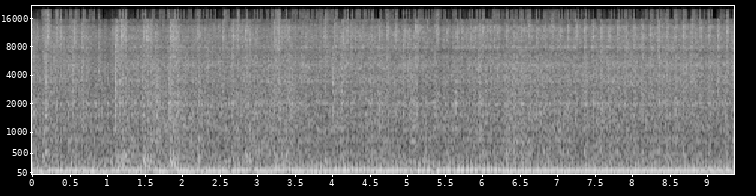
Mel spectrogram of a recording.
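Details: 2001 Polaris Sportsman 500 HO after fixing the no-spark by powering ignition from the battery (CDI/stator bypassed): deep, steady single-cylinder thump at a fast even idle, running well, though the key won't shut it off and fuel is leaking.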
